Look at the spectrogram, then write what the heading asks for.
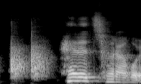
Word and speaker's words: Hz: 하고요 단위는 참고로만 알아두시면 h g를 써서 헤르츠라고 읽어요 이런 거지 만약에 이해를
